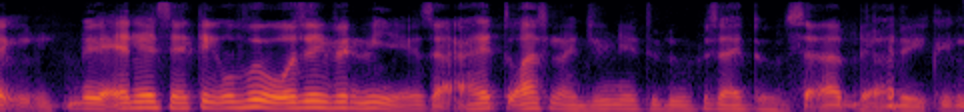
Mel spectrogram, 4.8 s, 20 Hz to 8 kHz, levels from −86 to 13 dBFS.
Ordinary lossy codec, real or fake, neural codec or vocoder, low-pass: none; fake; codec, 16 kHz, 1 kbps, FreqCodec, larger model; 7.2 kHz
